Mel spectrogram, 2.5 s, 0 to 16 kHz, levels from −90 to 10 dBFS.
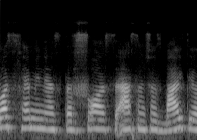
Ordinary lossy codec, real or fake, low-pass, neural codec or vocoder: Opus, 24 kbps; real; 7.2 kHz; none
